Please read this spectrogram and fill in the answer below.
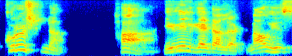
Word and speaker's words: Krishna: Krishna. It is not Krishna. If you call it Krishna, our God Krishna will say, okay, he is calling Mr. Krishnamurti. But if you say Krishna, he will get alert.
